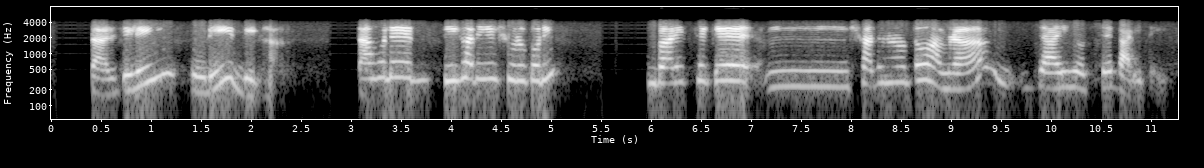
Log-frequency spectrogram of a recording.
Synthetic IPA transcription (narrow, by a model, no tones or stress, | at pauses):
t̪aɾd͡ʑiliŋkuɽid̪iɡʱa̰ | t̪aɦoled̪̥iɡʱad̪ijeʃuɾukoɾi | baɾit̪ʰːeke | ʃad̪ʱaɾonot̪oamɾa | d͡ʑajɦotːɕʰeɡaɽit̪ḛj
